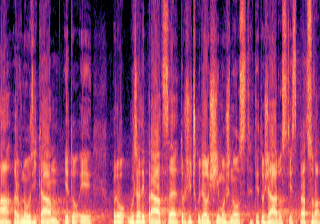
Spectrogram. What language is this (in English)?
Czech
